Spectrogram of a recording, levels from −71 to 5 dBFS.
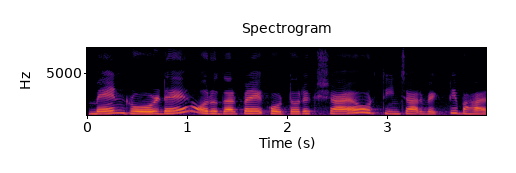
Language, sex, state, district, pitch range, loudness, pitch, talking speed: Hindi, female, Uttar Pradesh, Jalaun, 245-270 Hz, -25 LUFS, 255 Hz, 225 wpm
